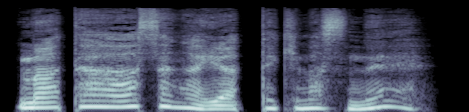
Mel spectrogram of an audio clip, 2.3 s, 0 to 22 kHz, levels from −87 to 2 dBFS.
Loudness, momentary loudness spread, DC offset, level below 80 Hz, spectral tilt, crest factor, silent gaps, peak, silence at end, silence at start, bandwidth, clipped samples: -14 LUFS; 5 LU; under 0.1%; -48 dBFS; -5.5 dB/octave; 14 dB; 0.33-0.37 s, 1.23-1.30 s; 0 dBFS; 0.25 s; 0.1 s; 16.5 kHz; under 0.1%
